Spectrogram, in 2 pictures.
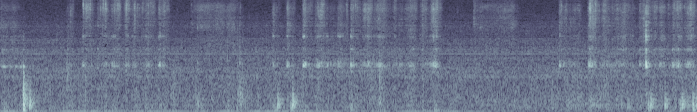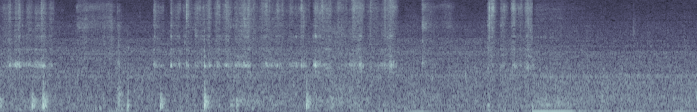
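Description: Bristle paintbrush scrubbing an alcohol-thinned pigment wash onto carved wood, in bursts of quick scratchy strokes with short pauses between.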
